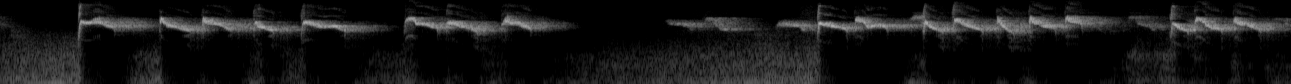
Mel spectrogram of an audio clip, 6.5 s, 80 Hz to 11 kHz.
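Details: Mata puteh, Malaysian Oriental white-eye, singing buka sing in Singapore on 29 March 2023 amid warm, humid weather and sudden showers. Strings of rapid, piping, high notes run in phrases, with a brief quieter lull before a long lively burst.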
